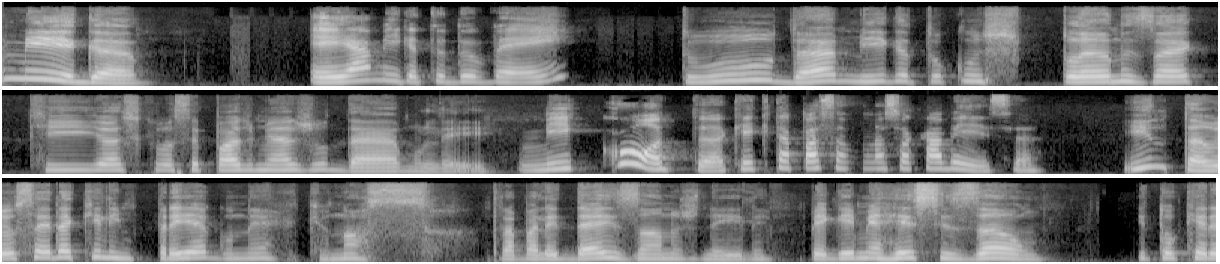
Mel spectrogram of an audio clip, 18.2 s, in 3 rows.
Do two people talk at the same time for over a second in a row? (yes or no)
no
